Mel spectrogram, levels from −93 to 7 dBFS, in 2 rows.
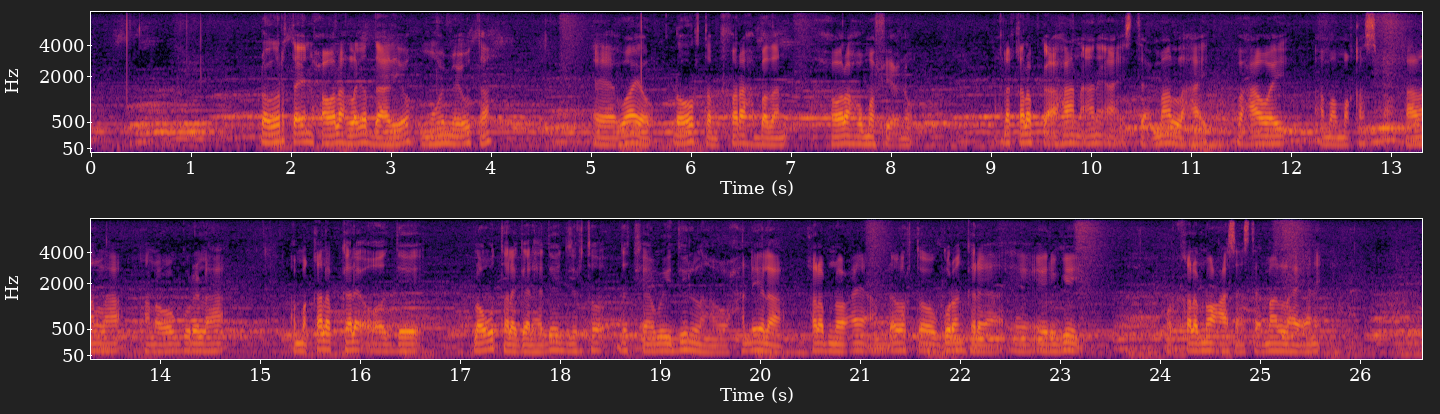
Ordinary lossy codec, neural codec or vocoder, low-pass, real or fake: none; none; none; real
